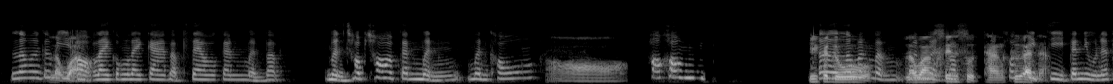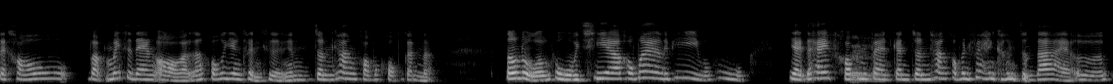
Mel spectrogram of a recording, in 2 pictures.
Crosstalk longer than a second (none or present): none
